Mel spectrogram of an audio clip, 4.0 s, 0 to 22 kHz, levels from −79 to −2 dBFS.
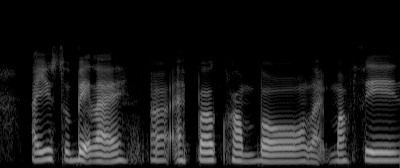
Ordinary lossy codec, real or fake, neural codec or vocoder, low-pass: none; real; none; 7.2 kHz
